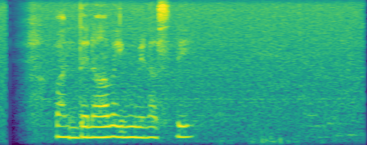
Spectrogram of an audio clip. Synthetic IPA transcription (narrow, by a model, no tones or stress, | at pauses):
ʋɐnd̪ɐnaːʋɐɪnʋɪnɐst̪i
